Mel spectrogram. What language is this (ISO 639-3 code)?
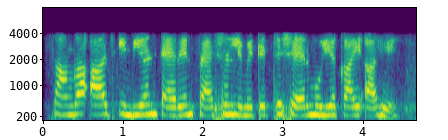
mar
